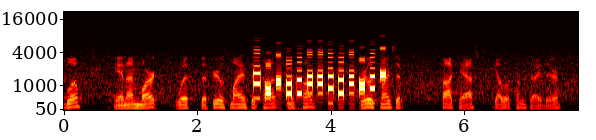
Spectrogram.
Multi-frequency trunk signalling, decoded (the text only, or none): KP 16249984938 ST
